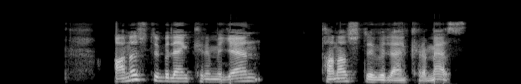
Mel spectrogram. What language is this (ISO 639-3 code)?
uig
